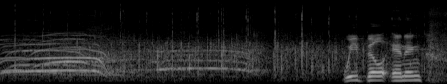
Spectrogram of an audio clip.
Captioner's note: cheering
